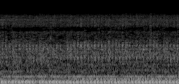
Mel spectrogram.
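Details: Mercedes-Benz W201 190E 2.3L after no-start solved by replacing a defective cheap fuel pump with a new Bosch pump: low even rumble with steady beat, no knocks or stumbles; smooth healthy idle.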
